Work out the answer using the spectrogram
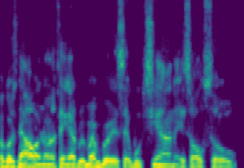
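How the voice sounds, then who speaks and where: A man's voice: fairly low pitch, expressive, fast, no echo, studio quality. A man co-hosting a reaction show in casual chat, rambling and thinking aloud as he talks. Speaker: co-host of an anime reaction show.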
